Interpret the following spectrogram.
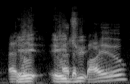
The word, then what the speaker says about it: Adebayo: Adebayo?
